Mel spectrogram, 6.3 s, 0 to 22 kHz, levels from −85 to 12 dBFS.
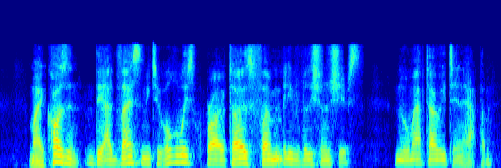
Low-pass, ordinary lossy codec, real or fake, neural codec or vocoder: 7.2 kHz; AAC, 32 kbps; fake; codec, 16 kHz in and 24 kHz out, 0.4 kbps, LongCat-Audio-Codec, fine tuned four codebook decoder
